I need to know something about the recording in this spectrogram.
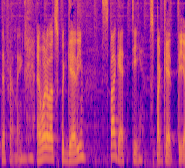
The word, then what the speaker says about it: spaghetti: Spaghetti. Spaghetti. Oh, you pronounce the double T as well.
